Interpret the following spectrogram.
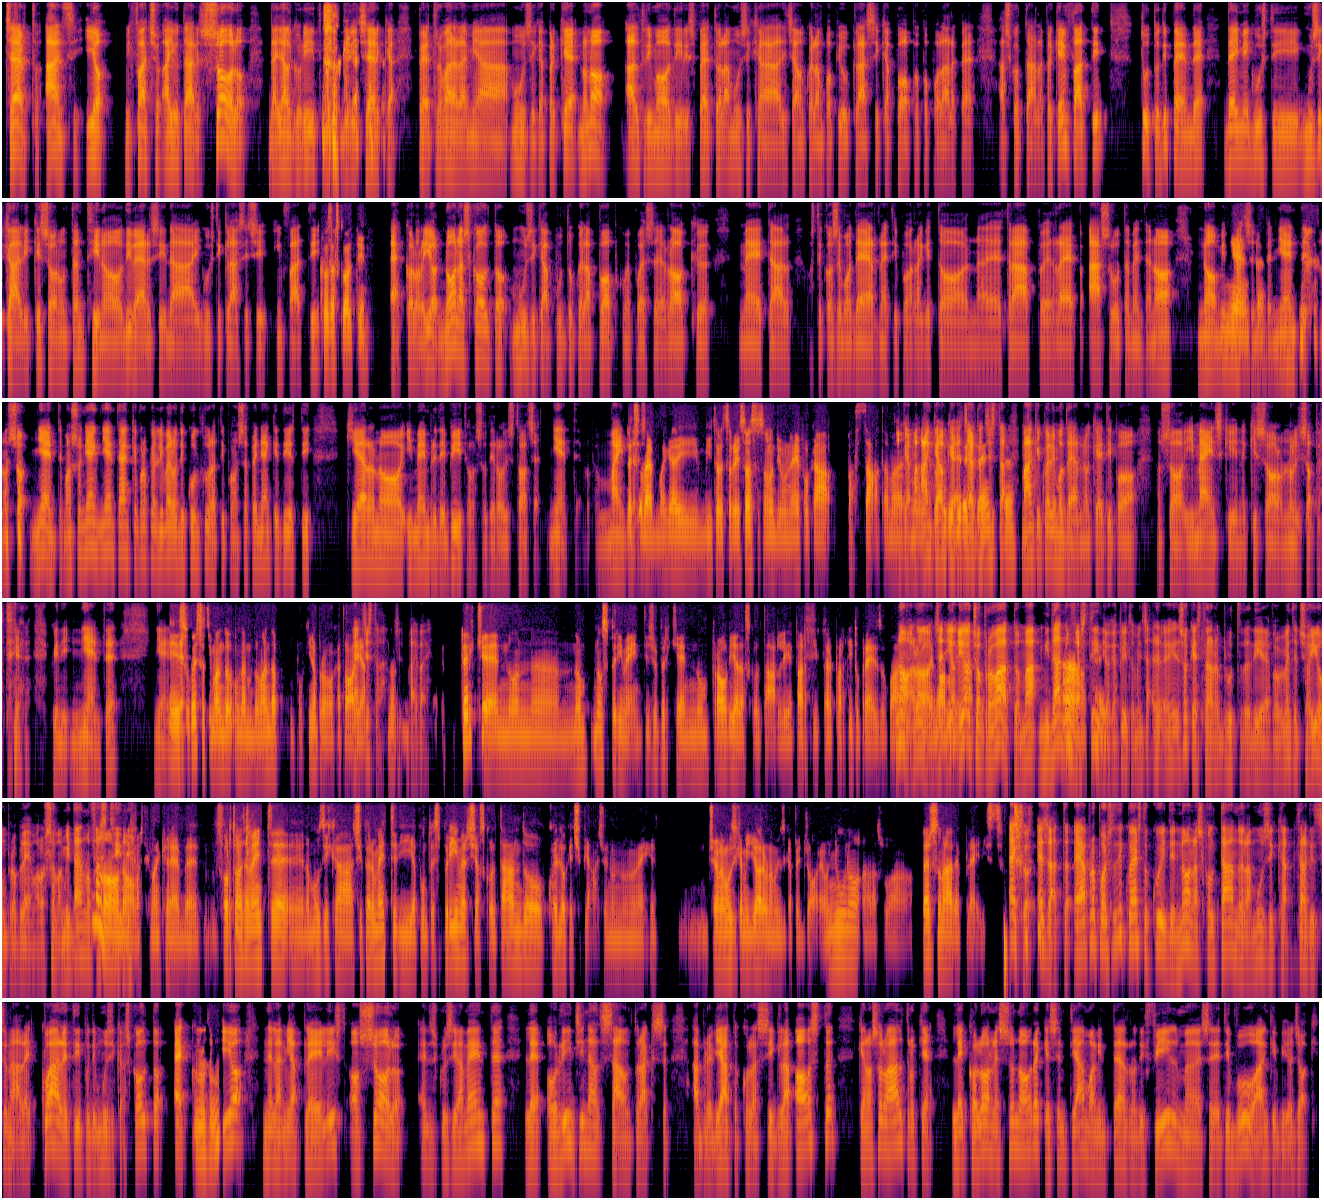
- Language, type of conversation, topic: Italian, podcast, Quanto incidono playlist e algoritmi sulle tue scelte musicali?
- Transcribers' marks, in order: stressed: "solo"; chuckle; laughing while speaking: "Okay"; "proprio" said as "propio"; tapping; chuckle; other background noise; "cioè" said as "ceh"; "proprio" said as "propo"; "Adesso" said as "desso"; "Måneskin" said as "Mainskin"; laughing while speaking: "per dire"; "allora" said as "aloa"; "cioè" said as "ceh"; "cioè" said as "ceh"; laughing while speaking: "fastidia"; "fastidio" said as "fastidia"; other noise; chuckle; in English: "Original Soundtracks"; in English: "OST"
